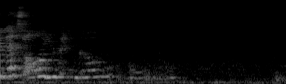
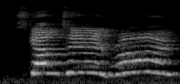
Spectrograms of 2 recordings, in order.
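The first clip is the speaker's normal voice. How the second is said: screaming at a skeleton; 9 semitones higher, 8 dB louder, much slower than usual. Real, not acted. Skeleton attacks in game.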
